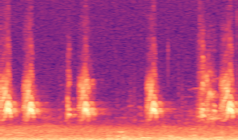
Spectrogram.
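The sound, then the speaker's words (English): House finches and house sparrows chirp at a bird feeder in Arizona in short, bright bursts, about six quick calls spaced irregularly, over a steady low background rumble of outdoor noise. “House finches and house sparrows provide familiar sights and sounds at many bird feeders in Arizona.”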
